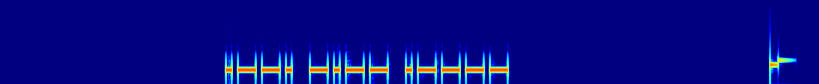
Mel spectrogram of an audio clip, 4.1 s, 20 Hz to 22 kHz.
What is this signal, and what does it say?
Morse code, heard as a keyed tone, about 38 wpm, 700 Hz. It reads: PY1
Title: Callsign Prefixes for Top 50 DXCC - 40wpm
